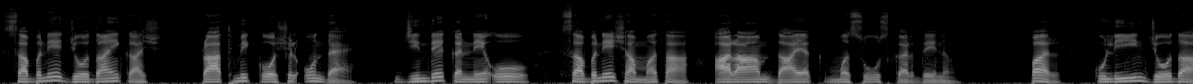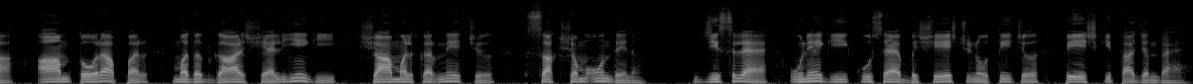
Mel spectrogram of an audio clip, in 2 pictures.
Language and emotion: Dogri, neutral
